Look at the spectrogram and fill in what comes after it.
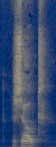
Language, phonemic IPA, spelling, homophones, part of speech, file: Dutch, /zɑu̯t/, zoudt, zout, verb, Nl-zoudt.ogg
- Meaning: second-person (gij) singular past indicative of zullen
